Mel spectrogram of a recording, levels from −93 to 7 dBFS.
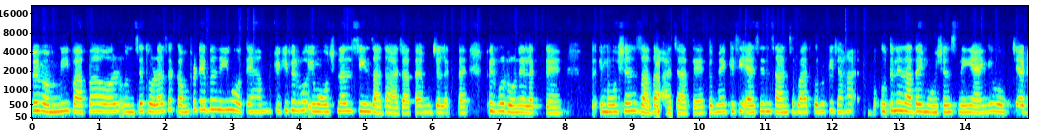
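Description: An echo canceller likely failed to remove the loudspeaker signal from 9.34 to 9.44 s, so the other side's voice leaking through sits only about 5 dB below the speech. Immediately after, from 9.44 to 9.65 s, both sides talking at once likely led the canceller to turn everything down: speech suppressed in double talk, dipping by around 10 dB for roughly a tenth of a second in total.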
